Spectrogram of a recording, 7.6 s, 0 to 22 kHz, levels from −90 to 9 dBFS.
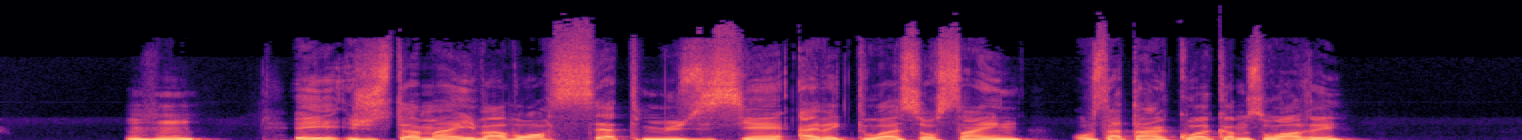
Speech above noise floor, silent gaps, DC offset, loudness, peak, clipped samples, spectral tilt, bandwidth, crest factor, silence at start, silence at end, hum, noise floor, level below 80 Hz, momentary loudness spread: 56 dB; none; under 0.1%; -11 LUFS; 0 dBFS; under 0.1%; -6 dB/octave; 18 kHz; 10 dB; 0.65 s; 0.85 s; none; -66 dBFS; -48 dBFS; 5 LU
